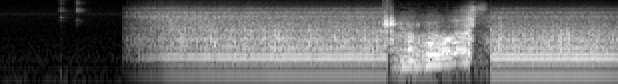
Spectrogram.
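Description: AM radio static from a software-defined radio receiver: a steady buzz with hiss that starts about a second in. Near the middle a short voice-like fragment rises in pitch through the noise, the kind of fragment a psychophony session listens for as a spirit's reply.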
